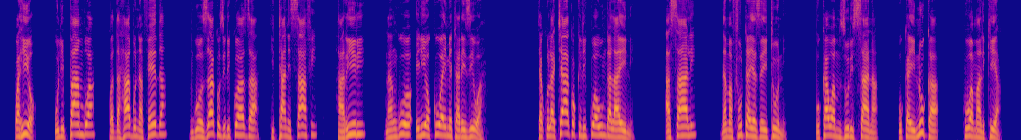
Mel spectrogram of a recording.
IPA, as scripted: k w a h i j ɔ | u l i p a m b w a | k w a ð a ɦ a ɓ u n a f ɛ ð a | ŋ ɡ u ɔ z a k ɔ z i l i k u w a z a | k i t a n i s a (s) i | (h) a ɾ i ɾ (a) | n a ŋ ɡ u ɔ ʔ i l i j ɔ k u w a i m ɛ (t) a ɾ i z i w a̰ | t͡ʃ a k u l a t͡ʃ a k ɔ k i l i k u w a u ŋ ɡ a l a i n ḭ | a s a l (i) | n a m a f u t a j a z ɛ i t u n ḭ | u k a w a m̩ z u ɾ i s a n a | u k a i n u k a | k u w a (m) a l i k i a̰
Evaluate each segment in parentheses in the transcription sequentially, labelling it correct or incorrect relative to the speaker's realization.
incorrect, correct, incorrect, correct, correct, correct

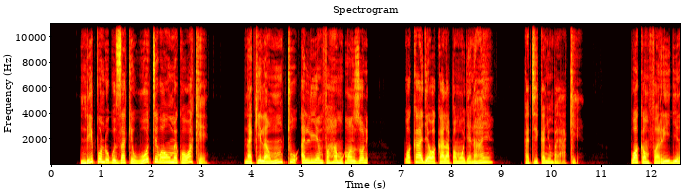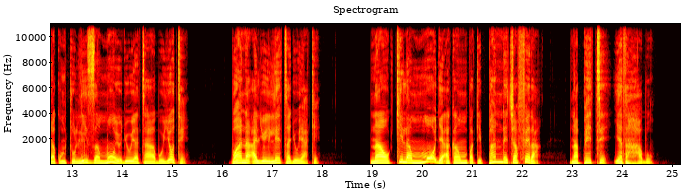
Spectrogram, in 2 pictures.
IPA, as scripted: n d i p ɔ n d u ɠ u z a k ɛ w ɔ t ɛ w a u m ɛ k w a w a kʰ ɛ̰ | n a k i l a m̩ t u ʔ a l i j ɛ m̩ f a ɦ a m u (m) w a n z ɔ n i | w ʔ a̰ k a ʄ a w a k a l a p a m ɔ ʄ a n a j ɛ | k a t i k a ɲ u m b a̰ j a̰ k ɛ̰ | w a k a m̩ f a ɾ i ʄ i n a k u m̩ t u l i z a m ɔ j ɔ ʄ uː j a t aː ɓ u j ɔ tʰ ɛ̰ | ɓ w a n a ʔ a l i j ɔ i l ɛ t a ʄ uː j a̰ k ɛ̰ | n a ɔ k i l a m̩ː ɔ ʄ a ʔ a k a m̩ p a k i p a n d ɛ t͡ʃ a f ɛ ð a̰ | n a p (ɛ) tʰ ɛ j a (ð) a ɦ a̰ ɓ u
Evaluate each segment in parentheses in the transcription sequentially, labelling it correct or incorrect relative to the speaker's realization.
correct, correct, correct

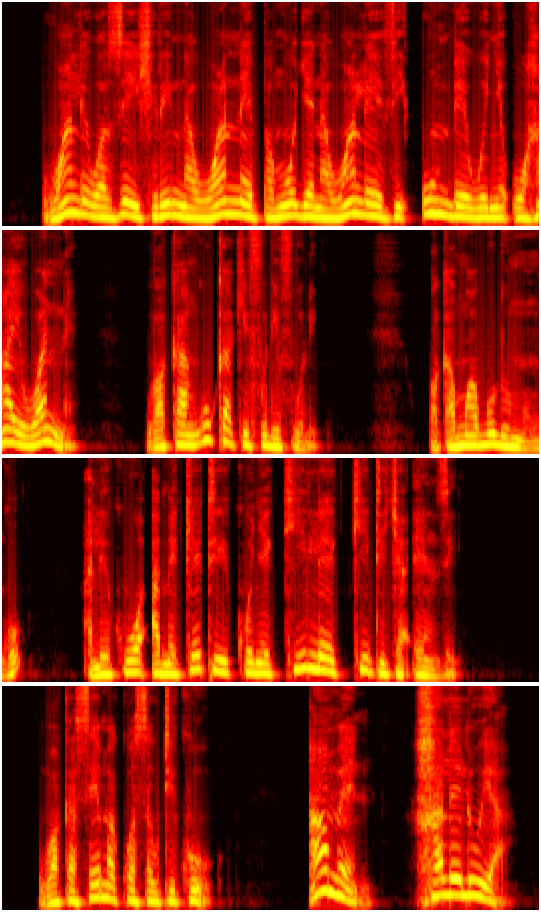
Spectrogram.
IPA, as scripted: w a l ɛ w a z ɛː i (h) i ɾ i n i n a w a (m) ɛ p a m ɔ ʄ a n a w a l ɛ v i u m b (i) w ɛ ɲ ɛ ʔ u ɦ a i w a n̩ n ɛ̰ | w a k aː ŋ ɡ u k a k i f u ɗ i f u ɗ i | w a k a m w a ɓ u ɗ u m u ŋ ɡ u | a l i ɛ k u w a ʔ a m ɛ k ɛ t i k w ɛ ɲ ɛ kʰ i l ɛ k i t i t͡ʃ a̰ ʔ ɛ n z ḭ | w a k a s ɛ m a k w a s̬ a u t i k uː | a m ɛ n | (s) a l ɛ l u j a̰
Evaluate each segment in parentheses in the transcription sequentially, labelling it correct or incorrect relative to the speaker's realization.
incorrect, incorrect, incorrect, incorrect

